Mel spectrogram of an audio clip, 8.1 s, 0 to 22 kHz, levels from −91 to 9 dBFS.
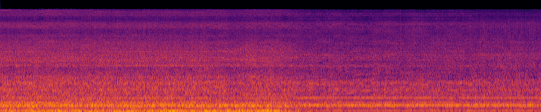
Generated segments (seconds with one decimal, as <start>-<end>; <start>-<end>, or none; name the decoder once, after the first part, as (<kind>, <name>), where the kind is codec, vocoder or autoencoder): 0.4-1.4 (codec, SNAC); 3.1-7.1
